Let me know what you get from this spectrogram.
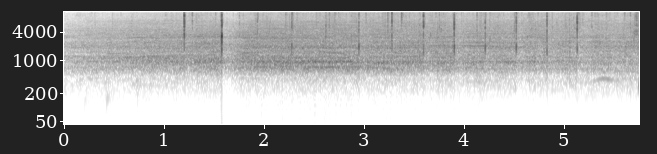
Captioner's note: applause, cheering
